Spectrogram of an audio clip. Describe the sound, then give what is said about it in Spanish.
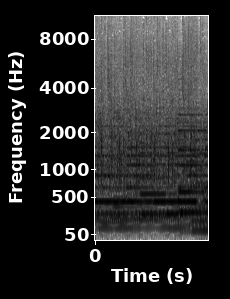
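Steady audience applause for eight people fills the room, a dense continuous patter of many hands clapping over sustained keyboard chords that shift partway through. “¿Podemos dar un aplauso bien fuerte para 8 personas sabias?”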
